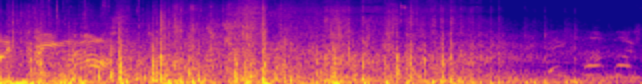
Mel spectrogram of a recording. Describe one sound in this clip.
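An explosion booms heavily.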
